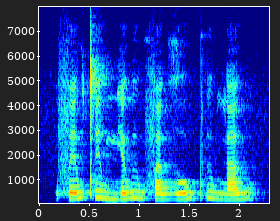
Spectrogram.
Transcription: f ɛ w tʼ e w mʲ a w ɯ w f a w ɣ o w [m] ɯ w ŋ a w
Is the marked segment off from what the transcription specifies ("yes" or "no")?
yes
